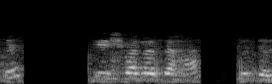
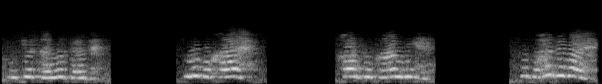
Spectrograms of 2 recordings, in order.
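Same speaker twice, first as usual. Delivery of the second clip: louder, raised, insistent explaining; urgent excuse; 4 semitones higher, 6 dB louder than usual. Acted. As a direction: press the excuse forcefully. Insistent excuse to keep child back. (ज़ोर देकर सफ़ाई देना)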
